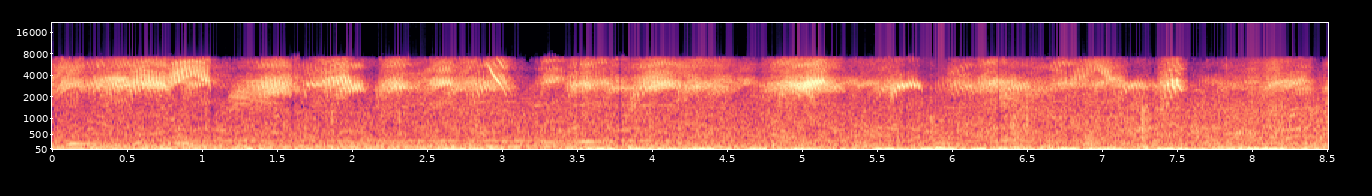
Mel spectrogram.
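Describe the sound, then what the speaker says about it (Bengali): Many birds calling at Grindelwald First in the Swiss Alps, a dense mix of repeated chirps and tweets over a steady insect-like trill, moderately close, with no speech. "এখানে কত শত শত পাখি, ডাক শুনতে পারো অবশ্যই আপনারা"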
